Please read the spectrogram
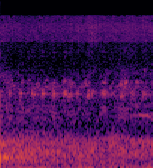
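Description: Near silence: a pause in film dialogue with only faint low background noise.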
